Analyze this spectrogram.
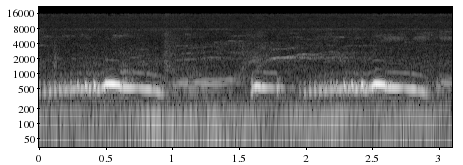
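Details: Red-eyed albino white Barbary dove used as a calling lure for other doves. Soft, throaty coos: a long wavering purr that rises then sags, followed by a brief accented note, repeated twice, with a faint rising whistle from another bird.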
